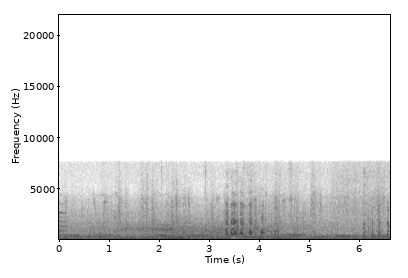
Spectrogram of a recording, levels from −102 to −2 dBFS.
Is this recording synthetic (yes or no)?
no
